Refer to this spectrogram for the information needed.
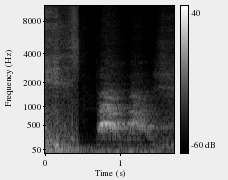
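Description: A dog gives a short bark or yip, a quick tonal burst after a brief pause, with some vocal-like sound around it.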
